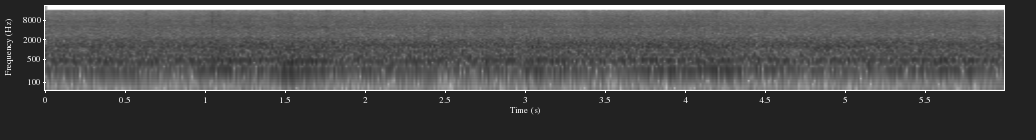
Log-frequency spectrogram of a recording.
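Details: A colony of honey bees swarms on a warm day after prolonged rain and cold kept them indoors; an unbroken, even droning buzz with wavering low hum tones fills the whole stretch.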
